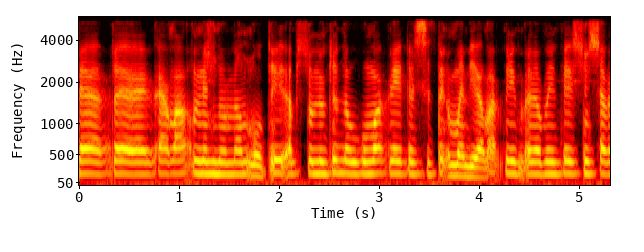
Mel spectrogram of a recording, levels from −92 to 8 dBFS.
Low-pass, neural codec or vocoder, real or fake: 5.4 kHz; autoencoder, 22.05 kHz, a latent of 192 numbers a frame, VITS, trained on many speakers; fake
